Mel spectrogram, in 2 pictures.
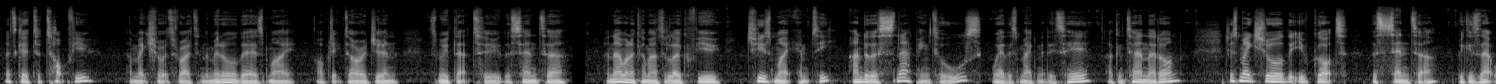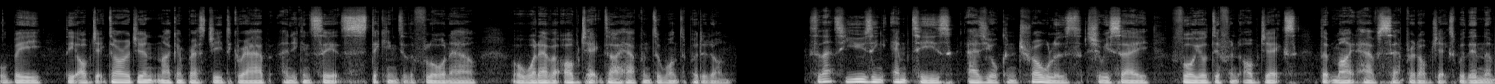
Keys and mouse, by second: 0.4 KP_7, 3.2 g, 6.0 KP_Divide, 10.8 click, 11.8-14.8 drag, 15.9 g, 16.8 click, 17.2 g, 20.8 drag.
